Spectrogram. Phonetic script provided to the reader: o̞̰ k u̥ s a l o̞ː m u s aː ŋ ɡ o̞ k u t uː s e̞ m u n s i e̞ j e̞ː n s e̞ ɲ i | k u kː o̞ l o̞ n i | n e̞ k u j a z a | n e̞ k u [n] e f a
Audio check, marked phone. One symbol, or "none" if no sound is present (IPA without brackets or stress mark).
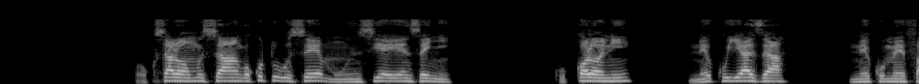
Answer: m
